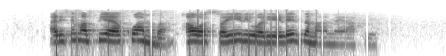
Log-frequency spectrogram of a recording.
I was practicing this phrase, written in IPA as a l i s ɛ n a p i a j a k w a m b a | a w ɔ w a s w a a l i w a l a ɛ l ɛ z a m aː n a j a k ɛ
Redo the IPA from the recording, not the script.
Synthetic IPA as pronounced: a l i s ɛ m a p i a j a k w a m b a | a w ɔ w a s w a i l i w a l i ɛ l ɛ z a m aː n a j a k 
